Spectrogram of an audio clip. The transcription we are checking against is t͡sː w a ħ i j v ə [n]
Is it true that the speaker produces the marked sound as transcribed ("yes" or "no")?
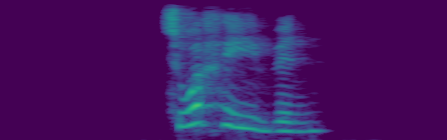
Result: yes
